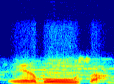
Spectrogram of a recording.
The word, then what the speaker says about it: Anamosa: Anamosa.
